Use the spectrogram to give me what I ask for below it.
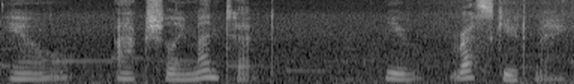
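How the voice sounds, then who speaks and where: A guarded, wounded game princess. Her voice is gravelly and creaky, with a dark, mellow tone. Faint music sits behind it. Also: mid-range voice, slow. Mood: moved, soft.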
